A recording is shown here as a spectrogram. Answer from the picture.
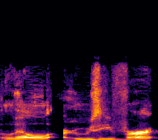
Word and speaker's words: Lil Uzi Vert: How do you pronounce that? Lil Uzi Vert.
